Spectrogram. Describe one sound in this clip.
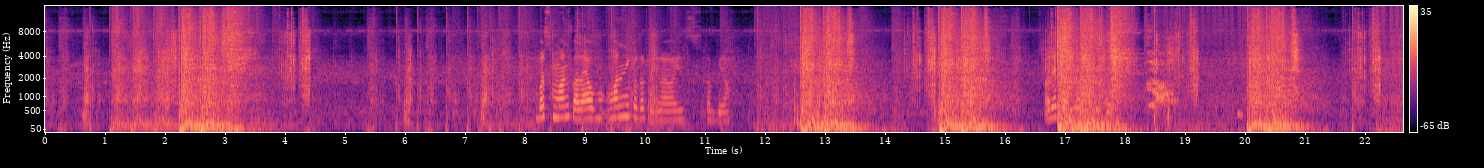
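Gunshots fire in loud rapid bursts.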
